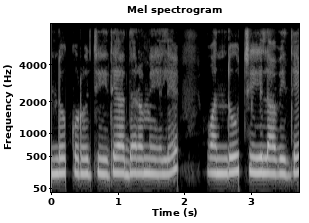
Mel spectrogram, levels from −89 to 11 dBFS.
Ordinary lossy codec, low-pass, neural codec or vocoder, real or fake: none; 7.2 kHz; none; real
